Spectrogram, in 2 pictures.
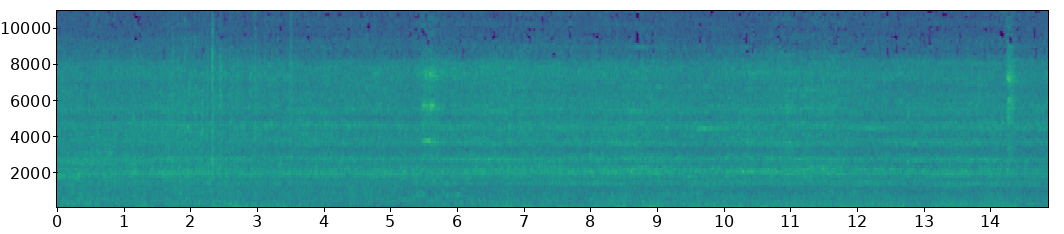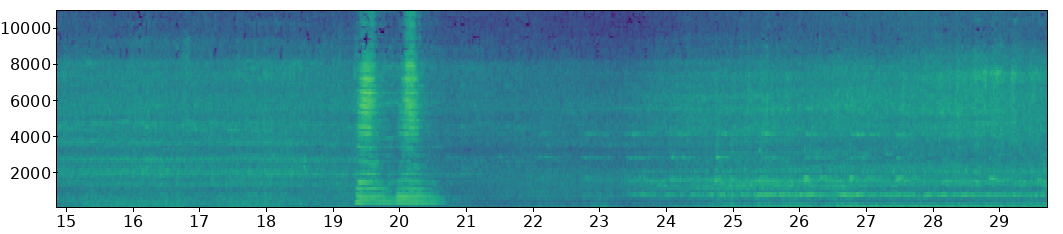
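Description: Amtrak passenger cars rolling past with a steady rumble of wheels on rail. A train horn sounds briefly about two-thirds through. Near the end, CSX diesel locomotives pass with a louder, low engine drone.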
